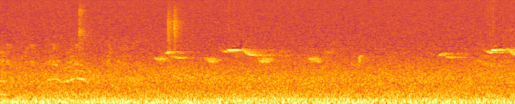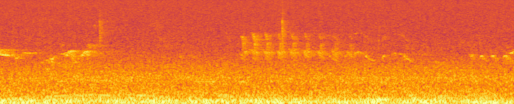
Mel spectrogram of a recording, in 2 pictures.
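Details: Birds in a backyard: scattered short chirps and brief twittering phrases sound at irregular moments over a steady low rumble of background noise.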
